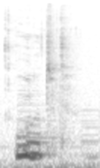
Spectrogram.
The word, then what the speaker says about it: août: También hay casos muy particulares, por ejemplo, el mes de agosto, que se dice août. Se dice août, la A al principio es muda, así es.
